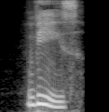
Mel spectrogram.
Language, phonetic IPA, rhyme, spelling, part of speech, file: Hungarian, [ˈviːz], -iːz, víz, noun, Hu-víz.ogg
- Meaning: 1. water (liquid H₂O) 2. water (chemical having the formula H₂O) 3. water (any body of water, or a specific part of it) 4. flood 5. drinking water, mineral water 6. bathwater 7. sweat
